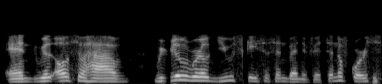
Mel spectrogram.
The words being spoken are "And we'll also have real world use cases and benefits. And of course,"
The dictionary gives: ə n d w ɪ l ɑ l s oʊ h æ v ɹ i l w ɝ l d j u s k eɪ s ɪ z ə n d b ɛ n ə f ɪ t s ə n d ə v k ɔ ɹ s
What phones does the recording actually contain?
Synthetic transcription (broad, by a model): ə n d w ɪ l ɑ l s oʊ h æ v ɹ i l w ɝ l d j u s k eɪ s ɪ s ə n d b ɛ n ə f ɪ t s ə n d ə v k ɔ ɹ s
